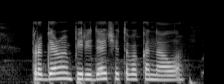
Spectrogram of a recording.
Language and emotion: Russian, neutral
